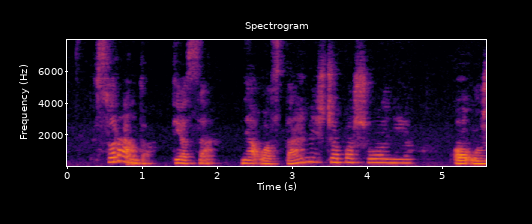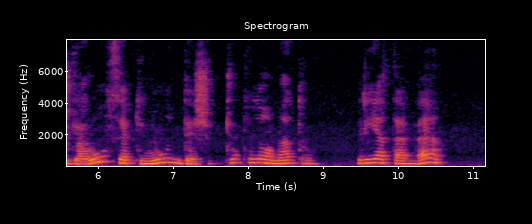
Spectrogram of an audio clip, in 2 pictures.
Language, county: Lithuanian, Panevėžys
